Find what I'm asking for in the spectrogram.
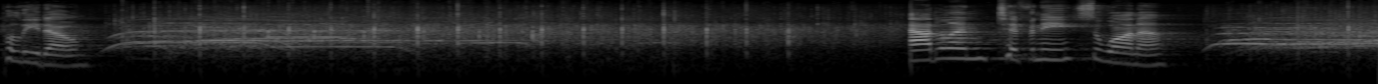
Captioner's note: applause; applause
